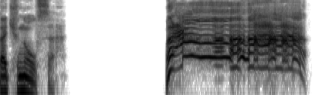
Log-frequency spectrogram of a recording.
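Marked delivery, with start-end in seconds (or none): 2.1-3.8 high piercing scream of pain; agonized scream. Acted. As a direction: wail in sudden pain. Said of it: "заголосил он".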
